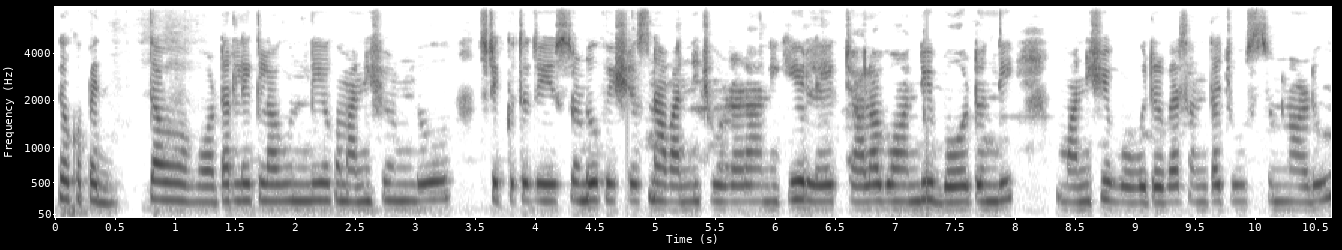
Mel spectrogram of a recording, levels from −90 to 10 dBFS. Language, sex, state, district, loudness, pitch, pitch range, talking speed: Telugu, female, Andhra Pradesh, Anantapur, -26 LUFS, 235 Hz, 230-250 Hz, 140 wpm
